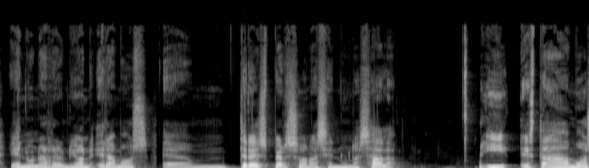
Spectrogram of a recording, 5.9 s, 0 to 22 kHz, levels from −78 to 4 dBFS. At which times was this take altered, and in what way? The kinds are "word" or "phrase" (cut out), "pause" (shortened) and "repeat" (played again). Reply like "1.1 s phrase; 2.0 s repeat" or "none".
1.6 s pause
